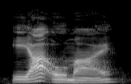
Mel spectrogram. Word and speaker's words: iaomai: In the Greek, that word is pronounced iaomai,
